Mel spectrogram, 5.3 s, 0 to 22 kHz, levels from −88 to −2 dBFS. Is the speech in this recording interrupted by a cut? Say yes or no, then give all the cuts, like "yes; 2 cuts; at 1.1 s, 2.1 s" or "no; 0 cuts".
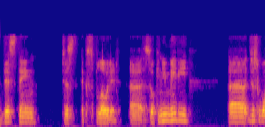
no; 0 cuts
